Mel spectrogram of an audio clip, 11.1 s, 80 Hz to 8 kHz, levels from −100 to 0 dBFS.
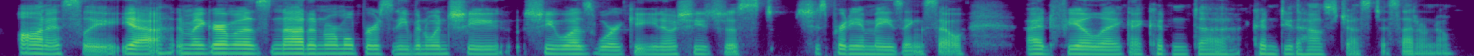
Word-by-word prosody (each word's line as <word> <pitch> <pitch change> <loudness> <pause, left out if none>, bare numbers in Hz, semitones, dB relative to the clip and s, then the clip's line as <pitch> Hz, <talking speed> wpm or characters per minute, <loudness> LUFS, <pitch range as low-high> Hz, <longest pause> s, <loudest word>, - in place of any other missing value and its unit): Honestly, 185 -2 +2
yeah, 185 +2 +5
and - - -6
my 190 0 +4
grandma 195 -1 +5
is 185 +1 +1
not 190 0 +4
a 185 - +2
normal 185 0 -3
person 180 -2 -1
even 175 +1 -4
when 180 0 -3
she 170 -1 +4
she 185 -2 +1
was 175 +1 -1
working, 160 0 -4
you 165 - -6
know, 165 +1 -3
she's 170 -1 0
just - - +1 0.2
she's - - 0
pretty 175 -2 -1
amazing, 165 -2 -2
so - - 0 0.5
I'd 175 -1 -1
feel 170 -1 +1
like 165 0 -2
I - - -2
couldn't, 165 -2 -9
uh, 165 - -6
I - - -18
couldn't 175 -2 -7
do 170 - -3
the 165 - -6
house 165 0 -1
justice, - - -2
I - - -4
don't 65 0 -13
know. - - -15
175 Hz, 210 wpm, -26 LUFS, 165-185 Hz, 0.5 s, yeah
